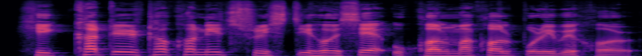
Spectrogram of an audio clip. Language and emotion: Assamese, neutral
